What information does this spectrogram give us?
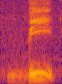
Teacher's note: at the high front part of the vowel space we have two vowels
